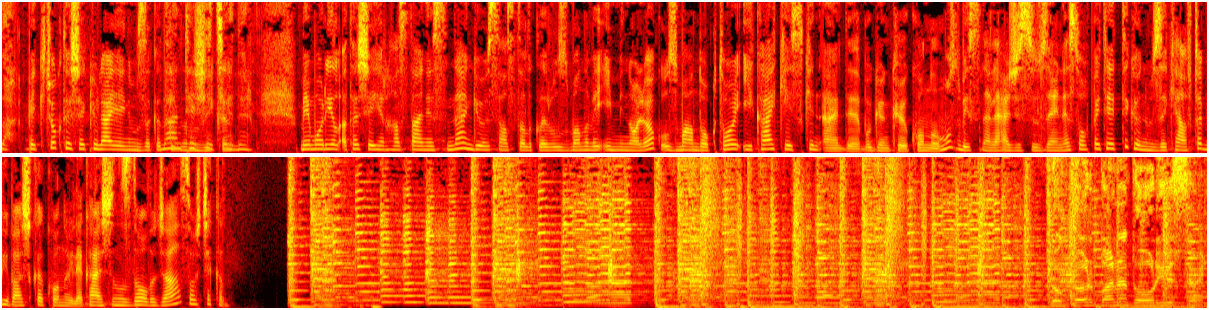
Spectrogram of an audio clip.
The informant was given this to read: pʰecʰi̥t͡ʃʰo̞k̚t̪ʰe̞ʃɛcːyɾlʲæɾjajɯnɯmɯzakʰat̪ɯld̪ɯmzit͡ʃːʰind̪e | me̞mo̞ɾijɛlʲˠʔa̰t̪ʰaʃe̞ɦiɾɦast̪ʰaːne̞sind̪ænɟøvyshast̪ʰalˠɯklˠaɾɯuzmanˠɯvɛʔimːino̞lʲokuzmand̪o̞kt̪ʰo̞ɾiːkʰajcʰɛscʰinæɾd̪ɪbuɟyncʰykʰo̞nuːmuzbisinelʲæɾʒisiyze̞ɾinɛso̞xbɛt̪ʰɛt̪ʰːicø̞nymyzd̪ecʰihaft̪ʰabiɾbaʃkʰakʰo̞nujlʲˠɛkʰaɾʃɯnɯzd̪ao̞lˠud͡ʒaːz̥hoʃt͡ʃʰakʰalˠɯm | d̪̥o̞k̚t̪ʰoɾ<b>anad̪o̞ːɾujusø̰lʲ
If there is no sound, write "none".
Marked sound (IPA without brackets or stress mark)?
b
